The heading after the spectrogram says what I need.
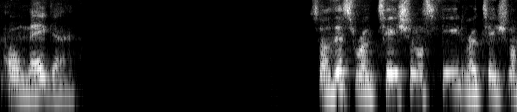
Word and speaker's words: omega: And all of these is named by a Greek letter that looks like W, but actually we pronounce it omega.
